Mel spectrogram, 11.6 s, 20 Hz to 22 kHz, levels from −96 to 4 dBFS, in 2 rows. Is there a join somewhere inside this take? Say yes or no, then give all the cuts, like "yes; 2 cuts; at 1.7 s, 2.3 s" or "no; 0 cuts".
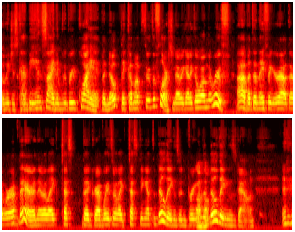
yes; 1 cut; at 4.6 s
